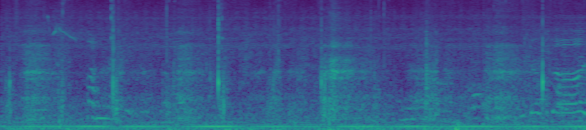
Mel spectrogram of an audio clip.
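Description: Footsteps walk along a paved path outdoors.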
